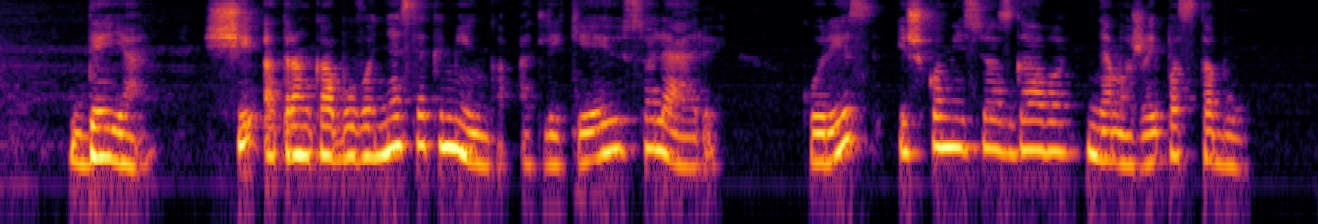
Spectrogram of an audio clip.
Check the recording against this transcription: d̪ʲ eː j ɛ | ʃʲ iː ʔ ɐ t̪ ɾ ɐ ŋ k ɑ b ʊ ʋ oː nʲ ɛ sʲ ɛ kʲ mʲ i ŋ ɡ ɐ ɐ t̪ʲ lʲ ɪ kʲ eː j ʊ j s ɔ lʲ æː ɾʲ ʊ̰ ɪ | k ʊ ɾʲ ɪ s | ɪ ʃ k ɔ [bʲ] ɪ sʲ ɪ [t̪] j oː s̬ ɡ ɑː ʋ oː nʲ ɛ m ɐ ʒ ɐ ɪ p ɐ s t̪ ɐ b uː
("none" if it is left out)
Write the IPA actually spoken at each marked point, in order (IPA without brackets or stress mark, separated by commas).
mʲ, none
